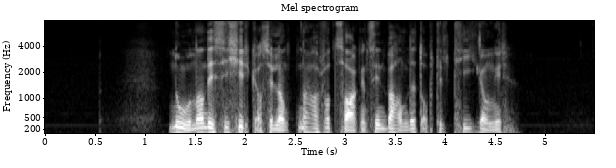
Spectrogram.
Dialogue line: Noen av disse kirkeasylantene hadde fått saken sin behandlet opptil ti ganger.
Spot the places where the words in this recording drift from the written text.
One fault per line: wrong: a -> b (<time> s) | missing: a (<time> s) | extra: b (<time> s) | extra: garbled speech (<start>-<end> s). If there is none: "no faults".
wrong: hadde -> har (2.7 s)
